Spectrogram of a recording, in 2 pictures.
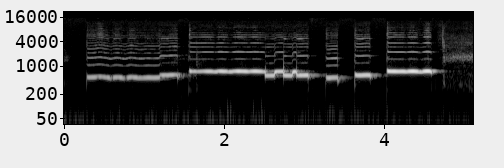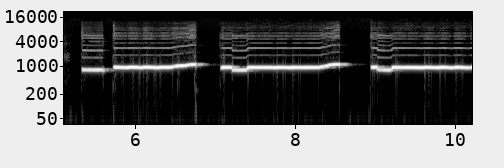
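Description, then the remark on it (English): A small, round, palm-sized, face-shaped whistle worn on a cord plays a simple melody, with clear sustained notes stepping up and down in pitch and brief pauses between phrases, no talking. “And it comes on a cord, so you can wear it, and the face shows, and then you pick it up to play it. And can you whistle a little?”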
